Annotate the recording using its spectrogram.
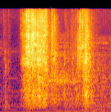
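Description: Plastic shopping bags rustling in a long crinkly burst about half a second in, then a shorter one near the end, as the bags are searched through by hand.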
